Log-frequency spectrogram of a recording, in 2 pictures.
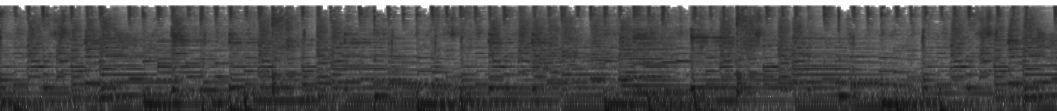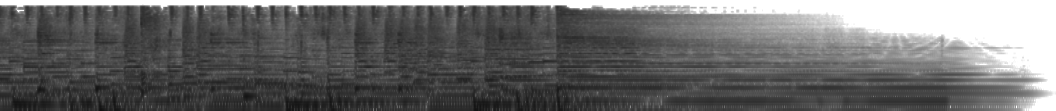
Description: Latin Spanish Salsa Music; bbc

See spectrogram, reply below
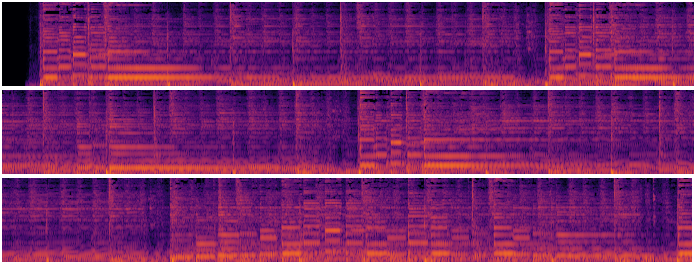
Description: spanish guitar

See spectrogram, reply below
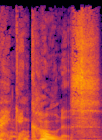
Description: Rap Vox

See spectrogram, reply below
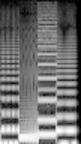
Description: electrical bleeps

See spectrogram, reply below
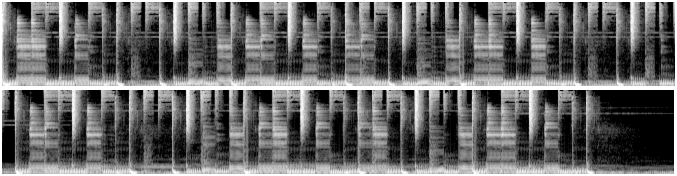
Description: guitar

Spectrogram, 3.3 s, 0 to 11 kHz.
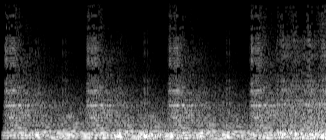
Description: g minor huge cinema brass loop 110 bpm

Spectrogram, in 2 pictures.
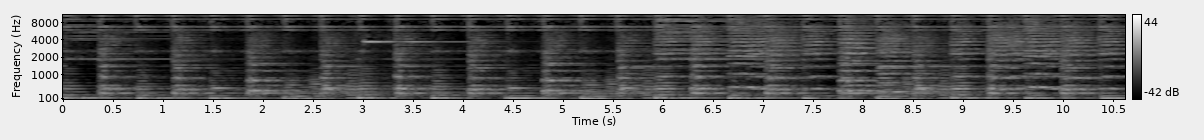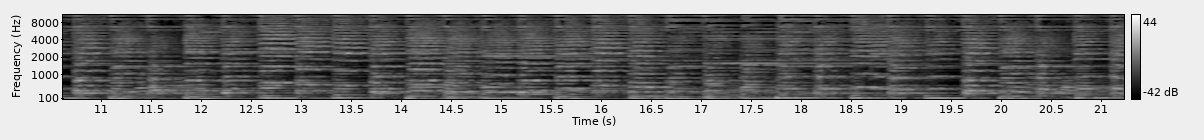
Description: Happy Christmas loop

